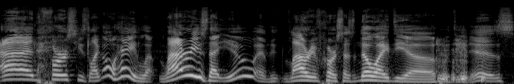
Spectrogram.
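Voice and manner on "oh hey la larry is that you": loud, high-pitched voice. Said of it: "neighbor [name] returns to the show".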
